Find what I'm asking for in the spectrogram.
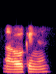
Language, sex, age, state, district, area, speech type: Tamil, male, 18-30, Tamil Nadu, Erode, rural, conversation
